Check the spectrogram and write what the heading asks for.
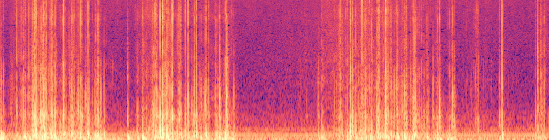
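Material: Faux leather.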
